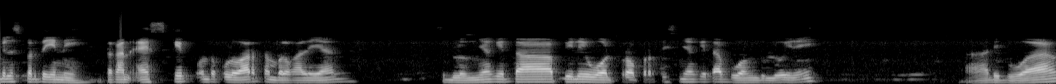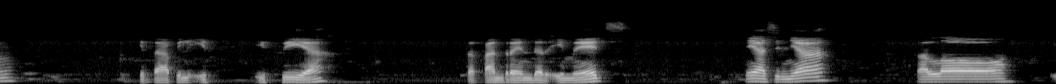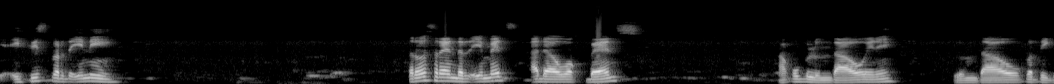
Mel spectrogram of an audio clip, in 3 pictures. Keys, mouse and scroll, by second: 6.0 click, 9.4 click, 10.7 click, 14.0 click, 25.5 click, 28.2 click.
